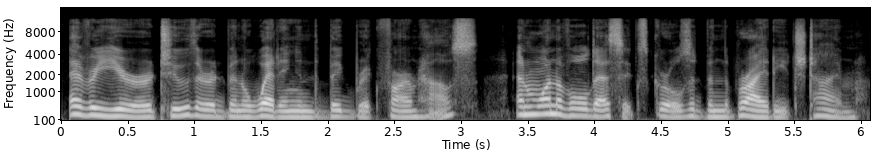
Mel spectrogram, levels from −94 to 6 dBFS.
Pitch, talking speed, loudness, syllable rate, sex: 170 Hz, 255 wpm, -19 LUFS, 6.2 syllables/s, female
